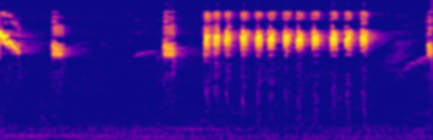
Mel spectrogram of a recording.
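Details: Kolibri ninja in rolling ngerol song, used as a master for magpie-robins: a falling squeak, a couple of high chips, then a quick run of around twelve tight, buzzy high notes ending with one sharp chip.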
